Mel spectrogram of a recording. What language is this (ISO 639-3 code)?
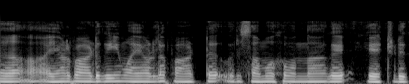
mal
